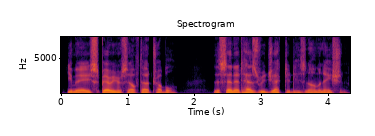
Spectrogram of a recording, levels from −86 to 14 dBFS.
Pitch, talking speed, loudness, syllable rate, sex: 90 Hz, 165 wpm, -18 LUFS, 6.0 syllables/s, male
